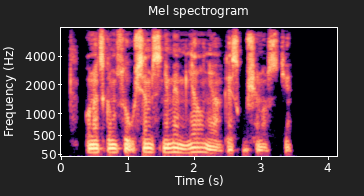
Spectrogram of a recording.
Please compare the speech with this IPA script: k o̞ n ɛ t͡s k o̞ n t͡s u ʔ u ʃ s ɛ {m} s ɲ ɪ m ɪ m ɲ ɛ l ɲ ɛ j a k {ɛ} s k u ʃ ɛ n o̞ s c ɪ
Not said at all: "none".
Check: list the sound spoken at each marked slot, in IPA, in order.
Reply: m, ɛː

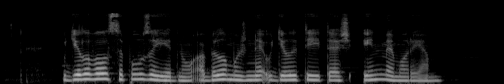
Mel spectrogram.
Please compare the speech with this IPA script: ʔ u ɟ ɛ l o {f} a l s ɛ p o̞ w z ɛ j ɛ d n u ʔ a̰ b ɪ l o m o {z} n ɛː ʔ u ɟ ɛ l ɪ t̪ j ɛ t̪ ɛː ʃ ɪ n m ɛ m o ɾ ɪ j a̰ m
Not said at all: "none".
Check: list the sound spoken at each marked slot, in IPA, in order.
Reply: v, ʒ

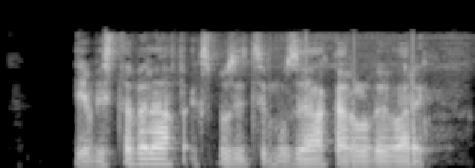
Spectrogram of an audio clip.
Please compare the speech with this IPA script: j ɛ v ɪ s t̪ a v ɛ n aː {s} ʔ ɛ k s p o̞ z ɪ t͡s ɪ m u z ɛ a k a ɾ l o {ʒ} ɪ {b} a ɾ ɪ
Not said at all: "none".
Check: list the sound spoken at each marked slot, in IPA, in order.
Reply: f, v, v

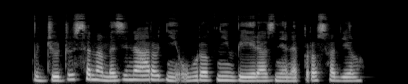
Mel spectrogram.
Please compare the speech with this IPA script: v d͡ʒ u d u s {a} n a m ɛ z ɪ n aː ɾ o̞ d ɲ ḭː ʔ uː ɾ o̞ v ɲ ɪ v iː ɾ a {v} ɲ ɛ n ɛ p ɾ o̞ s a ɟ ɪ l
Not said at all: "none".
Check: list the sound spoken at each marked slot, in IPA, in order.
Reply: ɛ, z

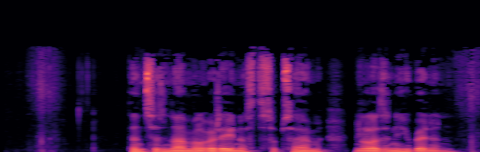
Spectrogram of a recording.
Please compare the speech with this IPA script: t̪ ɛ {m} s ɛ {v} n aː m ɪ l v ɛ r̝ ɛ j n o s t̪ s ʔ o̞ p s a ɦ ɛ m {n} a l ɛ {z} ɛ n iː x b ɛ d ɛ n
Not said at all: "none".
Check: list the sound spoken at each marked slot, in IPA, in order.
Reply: n, z, n, z

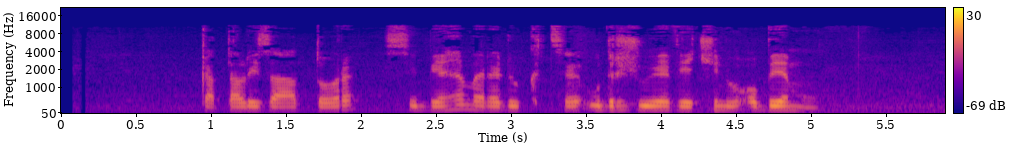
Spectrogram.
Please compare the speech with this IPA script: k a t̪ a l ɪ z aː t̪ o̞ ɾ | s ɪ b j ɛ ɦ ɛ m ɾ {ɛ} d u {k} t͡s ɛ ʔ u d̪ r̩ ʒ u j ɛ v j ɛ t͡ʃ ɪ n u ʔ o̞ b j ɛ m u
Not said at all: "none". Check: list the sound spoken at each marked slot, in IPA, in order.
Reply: ɛ, k

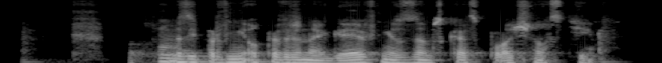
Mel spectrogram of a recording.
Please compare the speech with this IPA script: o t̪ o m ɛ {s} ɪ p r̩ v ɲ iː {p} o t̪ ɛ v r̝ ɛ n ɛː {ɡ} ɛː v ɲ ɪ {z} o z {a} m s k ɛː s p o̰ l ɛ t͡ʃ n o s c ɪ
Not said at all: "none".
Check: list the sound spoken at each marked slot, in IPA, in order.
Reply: z, ʔ, ɡ, z, ɛ

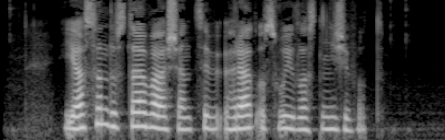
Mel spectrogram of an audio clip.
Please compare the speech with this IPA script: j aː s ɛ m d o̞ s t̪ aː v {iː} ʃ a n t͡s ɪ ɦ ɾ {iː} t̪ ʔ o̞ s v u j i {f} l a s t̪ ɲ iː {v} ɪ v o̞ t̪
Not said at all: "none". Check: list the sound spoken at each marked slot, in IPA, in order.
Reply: aː, aː, v, ʒ

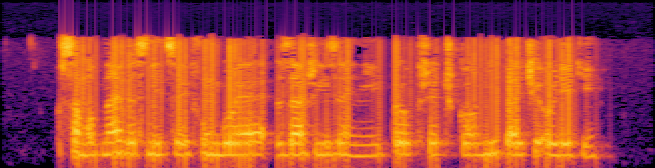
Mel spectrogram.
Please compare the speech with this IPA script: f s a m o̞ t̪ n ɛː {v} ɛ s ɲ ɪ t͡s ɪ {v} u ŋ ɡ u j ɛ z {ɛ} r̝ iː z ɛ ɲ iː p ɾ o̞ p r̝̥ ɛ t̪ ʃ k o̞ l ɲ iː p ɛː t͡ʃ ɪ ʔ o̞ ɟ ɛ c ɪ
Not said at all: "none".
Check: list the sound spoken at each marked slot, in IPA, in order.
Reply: v, f, a

